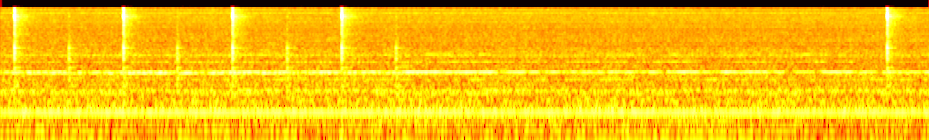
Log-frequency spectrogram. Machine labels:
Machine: valve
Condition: normal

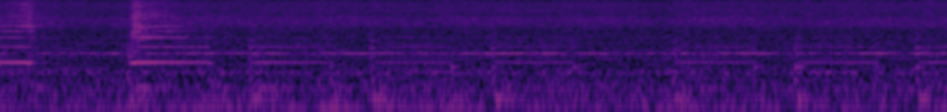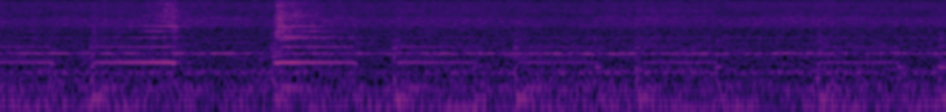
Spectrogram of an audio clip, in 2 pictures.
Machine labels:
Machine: slide rail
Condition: normal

